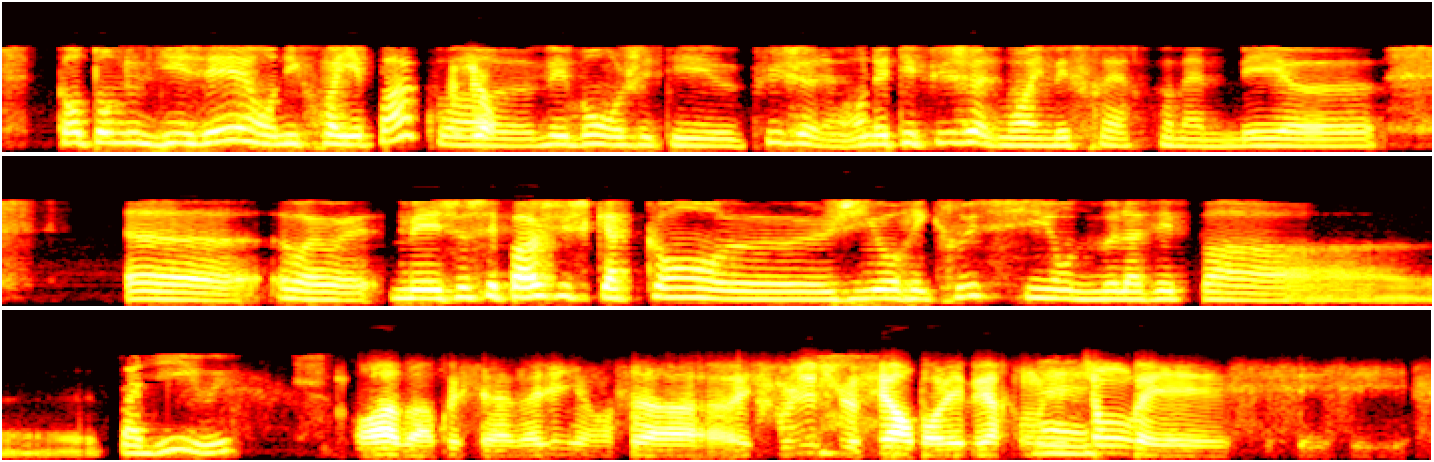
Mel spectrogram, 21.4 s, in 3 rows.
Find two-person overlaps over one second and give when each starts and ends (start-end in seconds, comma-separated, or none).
none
